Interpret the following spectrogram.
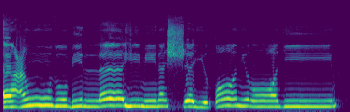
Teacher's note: tahan dulu ya, karena hamzah ini punya sifat karakter tertahan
